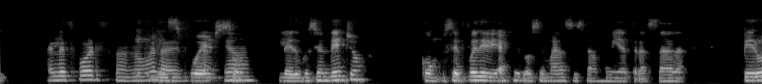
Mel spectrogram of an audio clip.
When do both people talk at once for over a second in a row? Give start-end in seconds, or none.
1.3-2.6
